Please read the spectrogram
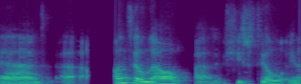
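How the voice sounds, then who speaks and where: In a Dutch accent, a woman speaks at a very slow pace with a very deep, low pitch and a somewhat breathy quality. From Netherlands. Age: 50s. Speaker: coach and trainer. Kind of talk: interview, nonnative English. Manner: halting, searching for words. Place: home room. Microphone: video call.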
